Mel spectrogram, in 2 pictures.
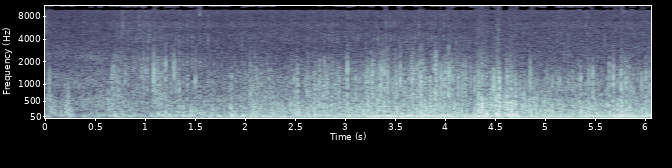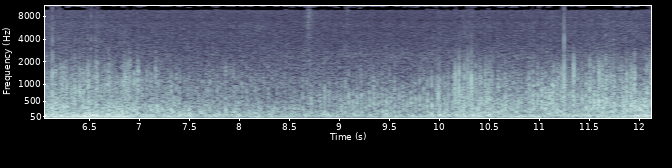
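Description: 1988 Casablanca Spirit of Saturn ceiling fan running, its blades' downdraft buffeting the microphone in a loud, low rush of air. The rush swells about a second in, peaks around four seconds, then eases and swells again near the end.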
